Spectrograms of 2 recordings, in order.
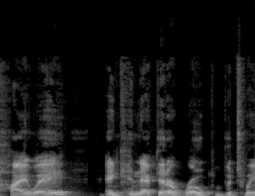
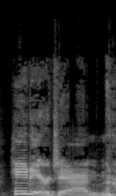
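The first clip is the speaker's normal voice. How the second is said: higher-pitched Wisconsin mom greeting; Wisconsin accent; 5 semitones higher, slower than usual. Retold or imitated. Imitating John's mom on speakerphone, in a higher Wisconsin accent. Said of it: "Wisconsin accents".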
